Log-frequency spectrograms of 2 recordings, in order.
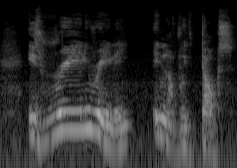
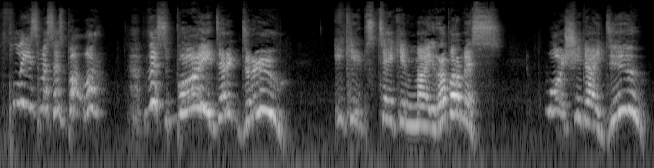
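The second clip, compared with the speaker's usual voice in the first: high, loud Scottish schoolchild; Scottish accent; 12 dB louder, slower than usual. Acted. Scottish pupil telling Missus Butler about Derek Drew, high plaintive accent. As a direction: complain to the teacher in a high Scottish child's voice. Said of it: "this is my best Scottish accent".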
